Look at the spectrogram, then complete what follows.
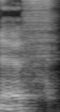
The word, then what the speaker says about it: œuf: Então, por exemplo, aqui o caso de un œuf, um ovo, o F pronunciado, e vejam, des œufs.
